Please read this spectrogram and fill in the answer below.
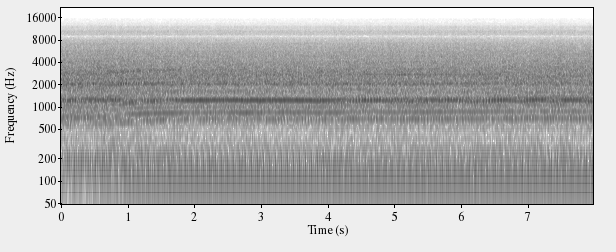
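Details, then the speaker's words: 1940 Mercury V8 hot rod at idle, timing still off, with a new one-wire alternator fitted that didn't cure it: a steady high whine above the idle; owner suspects the throwout bearing or transmission; engine whine. "that wine i don't know what that wine is must be the throat bearing is whining because i thought it was the alternator it's not"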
